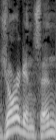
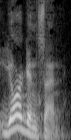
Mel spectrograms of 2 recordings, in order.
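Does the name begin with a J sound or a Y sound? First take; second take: J sound; Y sound. First: The name begins with a J sound. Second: The name begins with a Y sound. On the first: The speaker calls it wrong. "they don't say Jorgensen" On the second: The speaker calls it right. "they say Jorgensen"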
